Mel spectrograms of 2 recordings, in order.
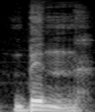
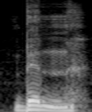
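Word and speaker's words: been: en inglés es Ben la doble e se pronuncia como una I corta Ben Ben el verbo conocer como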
